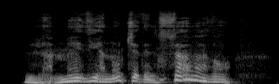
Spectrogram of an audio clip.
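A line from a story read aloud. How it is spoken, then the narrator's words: Hoarse voice. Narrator (Spanish): dijo con voz ronca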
